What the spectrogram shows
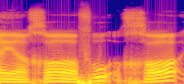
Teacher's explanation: kho itu makhrajnya di tenggorokan bagian atas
